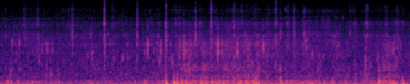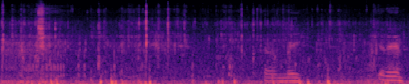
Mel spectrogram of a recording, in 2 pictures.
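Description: A fish splashes and thrashes in the water close by.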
